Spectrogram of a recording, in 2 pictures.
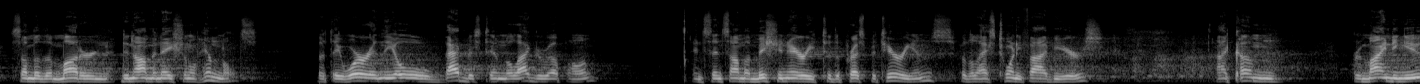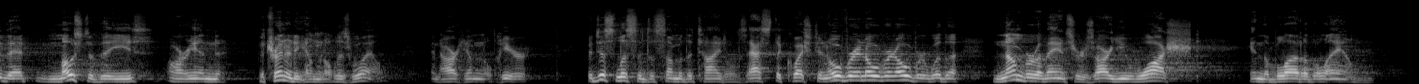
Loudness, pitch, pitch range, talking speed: -26 LUFS, 140 Hz, 135-150 Hz, 170 wpm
